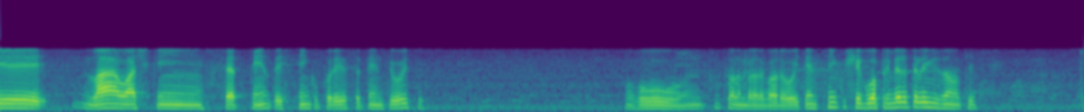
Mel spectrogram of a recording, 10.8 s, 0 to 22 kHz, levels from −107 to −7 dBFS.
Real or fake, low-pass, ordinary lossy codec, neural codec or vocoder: real; 3.6 kHz; none; none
